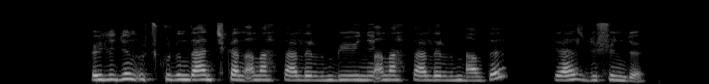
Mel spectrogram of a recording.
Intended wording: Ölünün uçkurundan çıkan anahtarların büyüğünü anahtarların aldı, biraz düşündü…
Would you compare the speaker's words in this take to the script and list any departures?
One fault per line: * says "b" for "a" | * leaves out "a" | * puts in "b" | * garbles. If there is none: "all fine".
all fine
